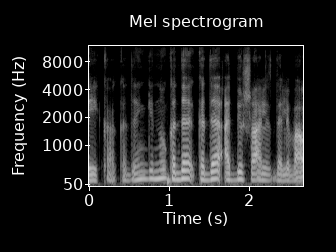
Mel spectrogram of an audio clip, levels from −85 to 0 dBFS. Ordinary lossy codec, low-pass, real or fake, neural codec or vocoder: Opus, 16 kbps; 10.8 kHz; real; none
